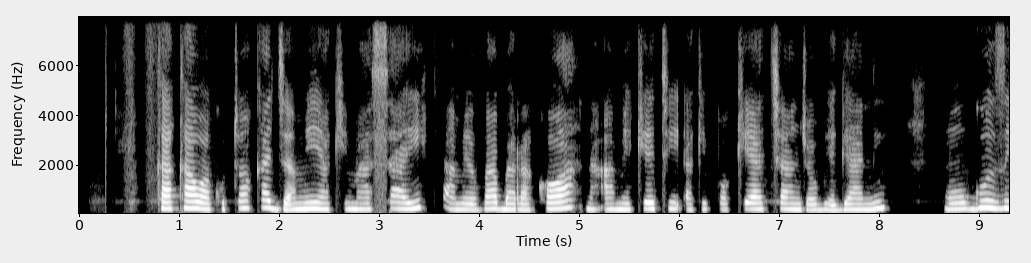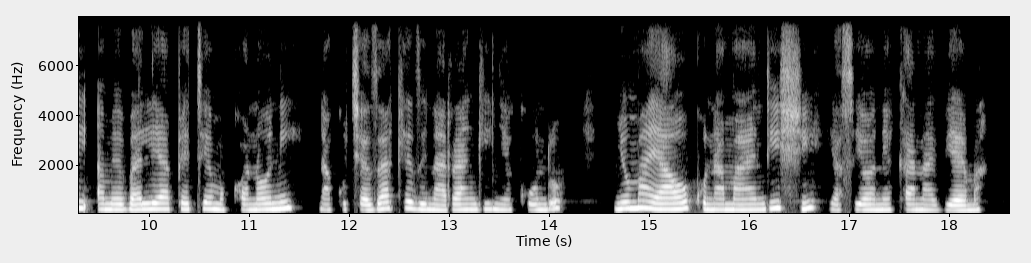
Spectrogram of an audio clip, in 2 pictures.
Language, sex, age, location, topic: Swahili, female, 25-35, Kisumu, health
